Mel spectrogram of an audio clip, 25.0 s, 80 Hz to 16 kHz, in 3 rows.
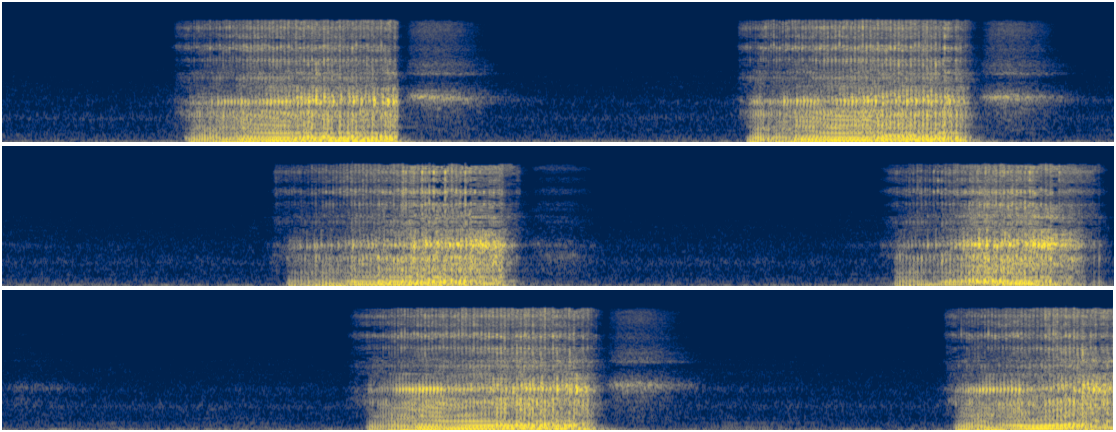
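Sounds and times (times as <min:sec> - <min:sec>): person snoring loudly: 0:01.3 - 0:03.6, 0:05.5 - 0:07.9, 0:10.4 - 0:12.7, 0:14.9 - 0:16.8, 0:19.3 - 0:21.8, 0:23.8 - 0:25.0
soft breath: 0:03.0 - 0:04.1, 0:07.3 - 0:08.6, 0:12.3 - 0:13.5, 0:16.6 - 0:17.5, 0:21.2 - 0:22.4.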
